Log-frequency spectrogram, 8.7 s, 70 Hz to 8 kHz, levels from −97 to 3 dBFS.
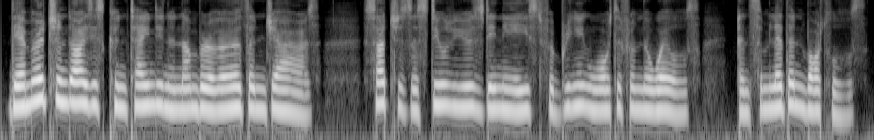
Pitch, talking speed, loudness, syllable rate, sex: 205 Hz, 190 wpm, -18 LUFS, 5.2 syllables/s, female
